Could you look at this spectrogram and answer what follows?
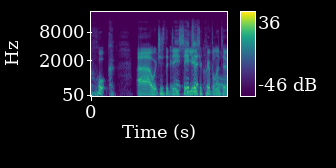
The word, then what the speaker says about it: Hooq: H-O-O-Q. – But it's pronounced Hook.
